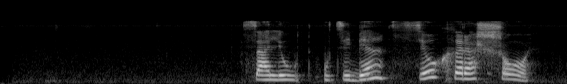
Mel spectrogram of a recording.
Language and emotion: Russian, positive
